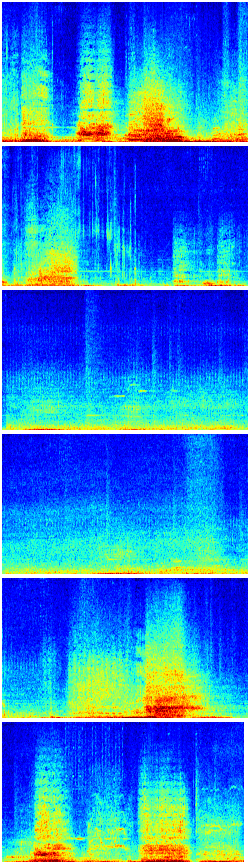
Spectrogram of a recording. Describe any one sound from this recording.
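Large creatures roar and snarl loudly.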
